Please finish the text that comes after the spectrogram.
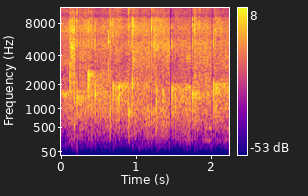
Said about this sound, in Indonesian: Oke, tepuk tangannya dulu dong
